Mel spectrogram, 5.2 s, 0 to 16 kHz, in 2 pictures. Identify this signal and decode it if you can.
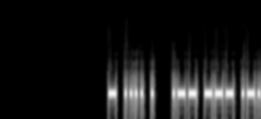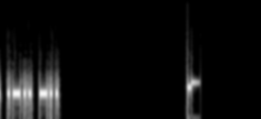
Morse code, heard as a keyed tone, about 44 wpm, 700 Hz. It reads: THE WORLD
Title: Sets of 2 Words 45wpm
